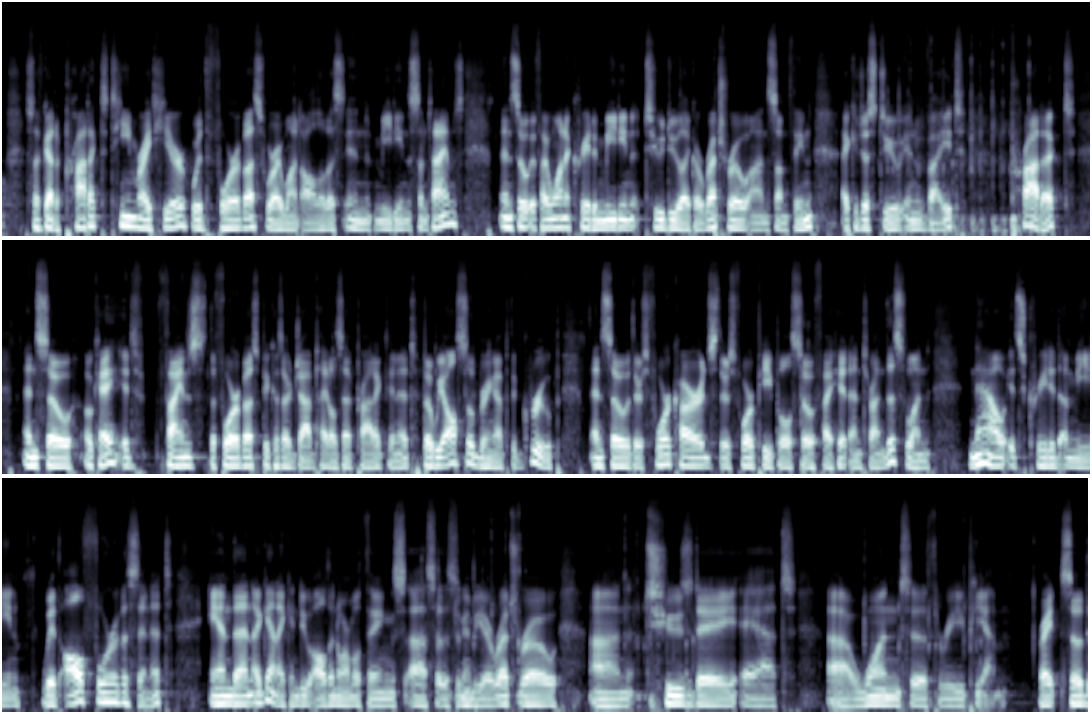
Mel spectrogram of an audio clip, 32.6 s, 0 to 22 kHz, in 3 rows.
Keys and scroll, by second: 8.5-10.7 typing, 12.4 Down, 13.4 Up, 14.1 Down, 14.8 Up, 18.8 Return, 25.8-28.8 typing, 30.1-32.0 typing.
